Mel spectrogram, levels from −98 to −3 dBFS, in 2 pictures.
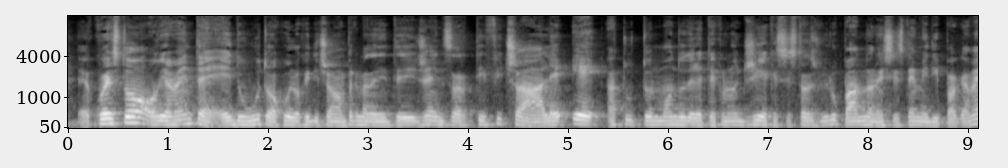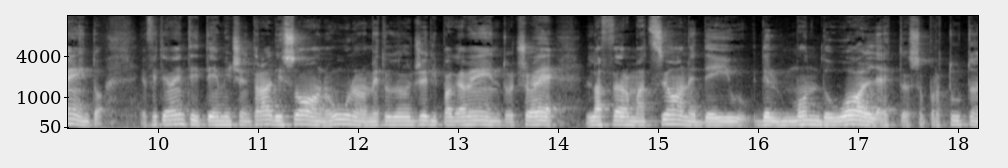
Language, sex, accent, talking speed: Italian, male, native, 140 wpm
